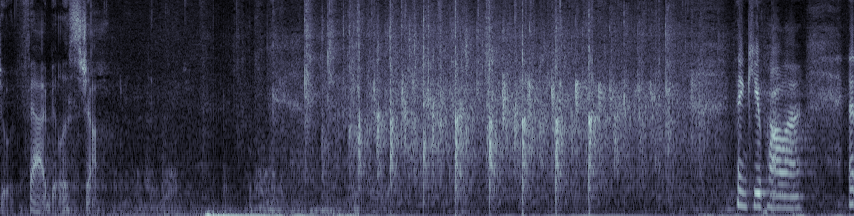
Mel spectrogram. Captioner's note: applause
